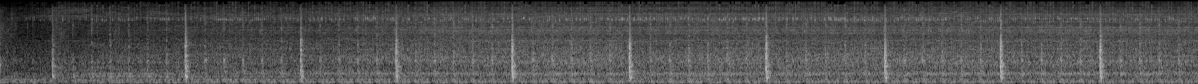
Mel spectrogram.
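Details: 3.7 liter V6 at idle: a sharp, distinct knock about once a second over a steady idle; cause undiagnosed.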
